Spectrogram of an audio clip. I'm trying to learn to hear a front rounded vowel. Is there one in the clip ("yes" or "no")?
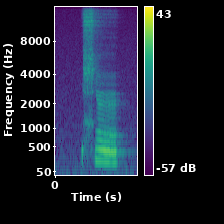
no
